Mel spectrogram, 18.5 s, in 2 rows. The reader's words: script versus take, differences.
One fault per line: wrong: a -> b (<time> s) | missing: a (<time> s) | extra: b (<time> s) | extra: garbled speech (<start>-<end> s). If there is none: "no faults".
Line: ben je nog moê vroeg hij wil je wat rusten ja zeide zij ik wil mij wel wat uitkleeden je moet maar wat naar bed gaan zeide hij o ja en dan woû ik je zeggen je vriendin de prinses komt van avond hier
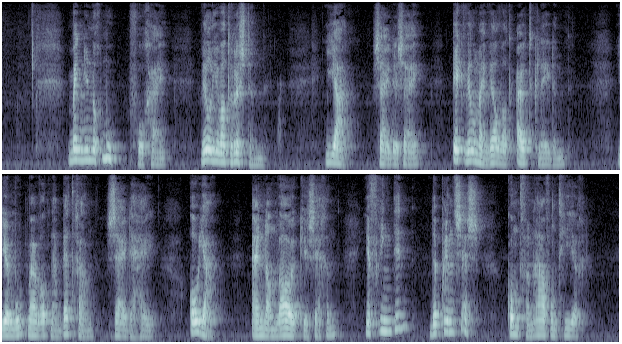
no faults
